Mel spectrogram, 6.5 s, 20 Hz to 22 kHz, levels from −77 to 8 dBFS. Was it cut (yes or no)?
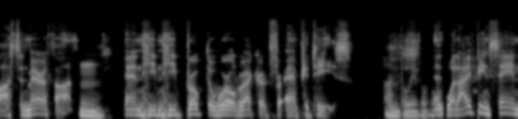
yes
